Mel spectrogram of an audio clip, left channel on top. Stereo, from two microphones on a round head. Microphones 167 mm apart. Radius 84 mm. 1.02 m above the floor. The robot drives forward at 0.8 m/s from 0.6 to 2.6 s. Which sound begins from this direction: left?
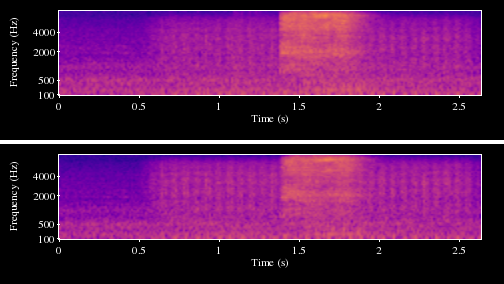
Writing, at 1.4 s.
